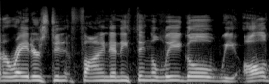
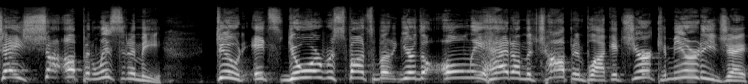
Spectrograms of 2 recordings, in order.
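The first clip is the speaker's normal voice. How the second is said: mock furious, exasperated shouting and screaming; 7 semitones higher than usual. Retelling telling off a community owner who wouldn't listen: re-enacted screaming. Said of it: "I'm screaming at Jay".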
